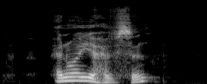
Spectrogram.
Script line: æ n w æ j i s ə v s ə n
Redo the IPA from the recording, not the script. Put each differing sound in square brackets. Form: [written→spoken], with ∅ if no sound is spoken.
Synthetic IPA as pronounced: æ n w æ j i [s→ħ] ə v s ə n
